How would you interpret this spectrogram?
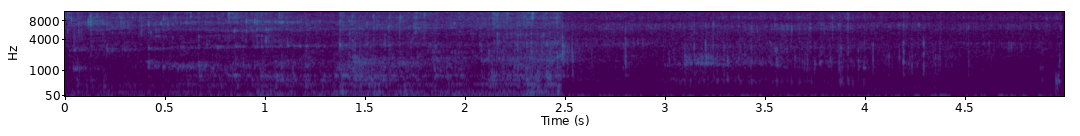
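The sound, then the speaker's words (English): Tonic water pours steadily into a cup holding squished grapefruit and a shot of Grey Goose vodka for a couple of seconds, then cuts off, leaving a faint fizzing trickle and quiet clinks. No one speaks. “And lastly, tonic water.”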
